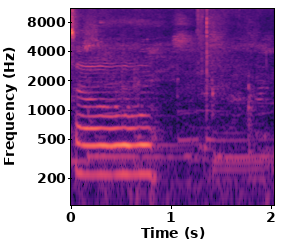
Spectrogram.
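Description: Background music: a song with guitar, a held note loud in the first second, then a softer stretch.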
